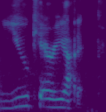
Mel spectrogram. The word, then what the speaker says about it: eukaryotic: first type is called eukaryotic that's how you pronounce that word the EU EU you pronounce u like Europe it means true and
